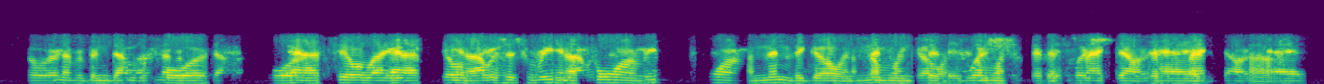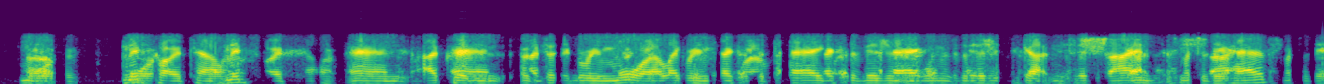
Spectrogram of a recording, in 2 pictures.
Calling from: Baltimore, Maryland, United States; calling from Baltimore.

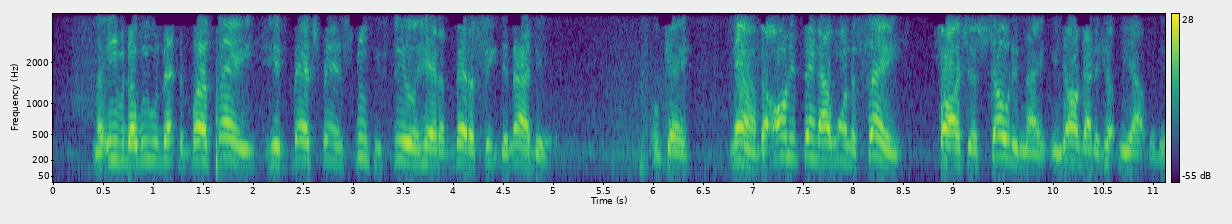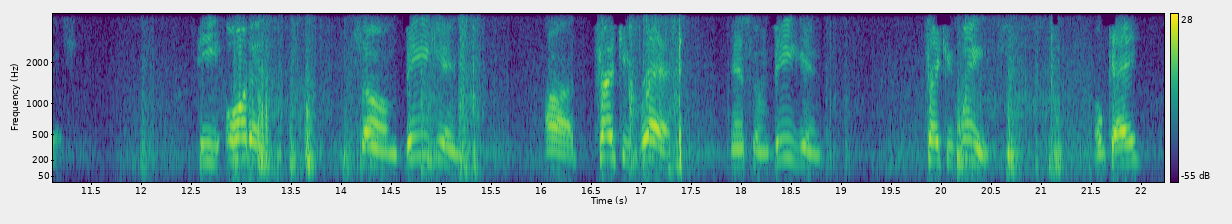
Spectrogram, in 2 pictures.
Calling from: Santa Rosa, California, United States; I'm calling from Santa Rosa, California.

